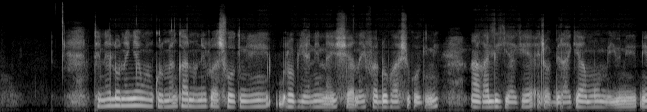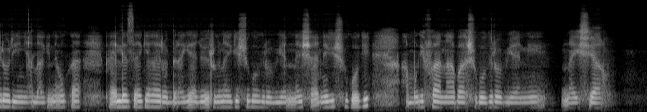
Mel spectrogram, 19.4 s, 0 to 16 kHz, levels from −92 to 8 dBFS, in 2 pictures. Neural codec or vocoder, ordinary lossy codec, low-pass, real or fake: none; none; 14.4 kHz; real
